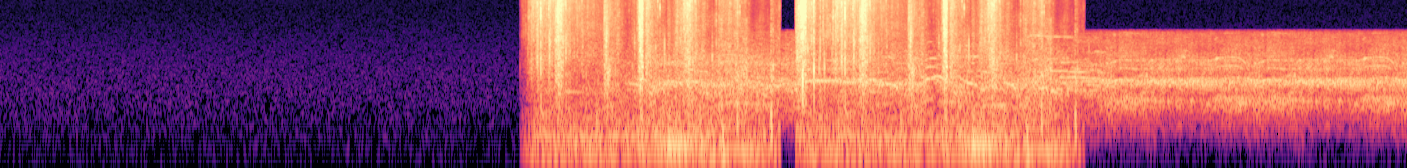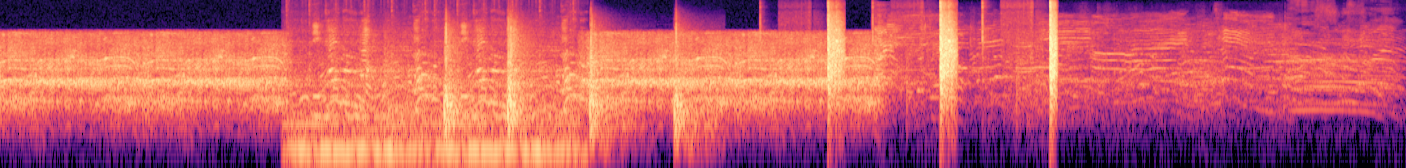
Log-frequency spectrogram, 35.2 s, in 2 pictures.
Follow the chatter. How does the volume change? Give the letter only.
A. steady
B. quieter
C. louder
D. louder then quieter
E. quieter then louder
B.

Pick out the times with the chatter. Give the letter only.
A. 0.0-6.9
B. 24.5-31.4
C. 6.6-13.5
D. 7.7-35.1
D.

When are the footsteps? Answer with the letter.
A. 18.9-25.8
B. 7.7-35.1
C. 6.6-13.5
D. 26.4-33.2
C.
